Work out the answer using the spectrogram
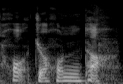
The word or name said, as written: xoji-xontah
